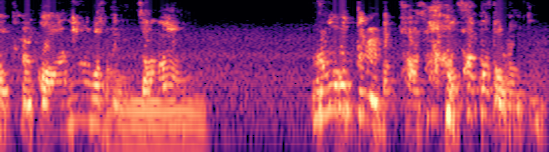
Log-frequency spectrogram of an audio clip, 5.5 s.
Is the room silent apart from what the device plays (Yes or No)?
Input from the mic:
No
